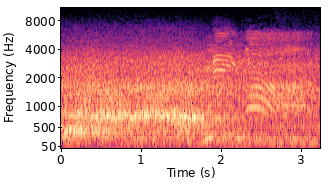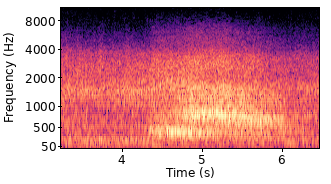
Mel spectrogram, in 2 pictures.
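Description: eFootball 2026 stadium crowd roaring after a goal, with a loud swell of cheering, whistles and chants that dips briefly and then surges again.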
